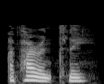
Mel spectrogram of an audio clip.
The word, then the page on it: apparently: British English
